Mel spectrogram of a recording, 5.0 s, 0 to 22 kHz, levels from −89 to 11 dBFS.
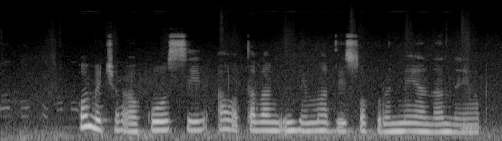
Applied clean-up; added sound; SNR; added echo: none; Waves, surf; 17 dB; none.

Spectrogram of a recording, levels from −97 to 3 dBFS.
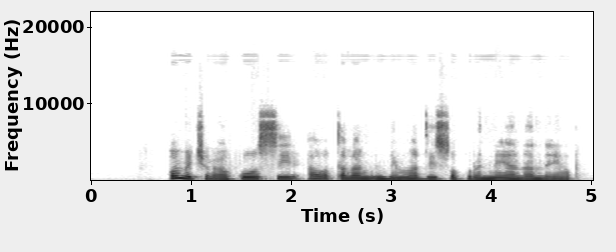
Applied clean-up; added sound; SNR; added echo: neural mask model DeepFilterNet 3.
